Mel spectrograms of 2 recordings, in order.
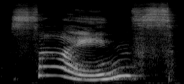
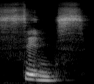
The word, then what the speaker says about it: since: How do you pronounce this one? If you said signs, which I hear a lot, then it's since.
